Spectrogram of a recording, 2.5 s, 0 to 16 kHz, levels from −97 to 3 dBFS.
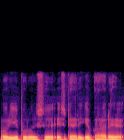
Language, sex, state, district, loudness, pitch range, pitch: Hindi, male, Uttar Pradesh, Budaun, -15 LUFS, 90-95 Hz, 95 Hz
